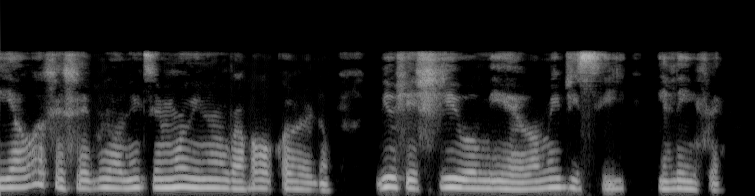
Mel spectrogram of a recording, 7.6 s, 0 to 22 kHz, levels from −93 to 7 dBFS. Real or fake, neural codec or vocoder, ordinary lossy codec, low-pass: fake; codec, 16 kHz, 4 kbps, X-Codec, WavLM features, trained on Multilingual LibriSpeech; none; 7.2 kHz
